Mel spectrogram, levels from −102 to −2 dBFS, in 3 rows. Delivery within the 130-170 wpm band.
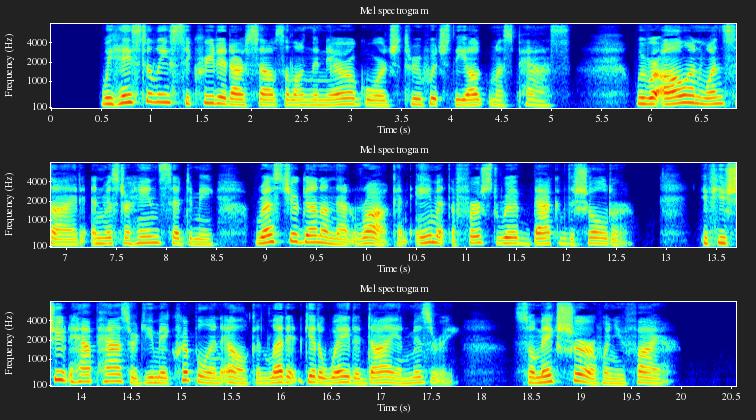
No: average, 195 wpm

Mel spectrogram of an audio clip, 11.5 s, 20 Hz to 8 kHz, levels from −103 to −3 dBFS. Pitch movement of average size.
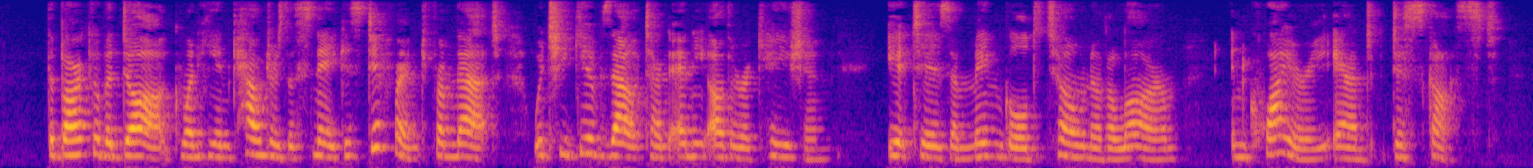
Yes: average, 3.4 semitones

